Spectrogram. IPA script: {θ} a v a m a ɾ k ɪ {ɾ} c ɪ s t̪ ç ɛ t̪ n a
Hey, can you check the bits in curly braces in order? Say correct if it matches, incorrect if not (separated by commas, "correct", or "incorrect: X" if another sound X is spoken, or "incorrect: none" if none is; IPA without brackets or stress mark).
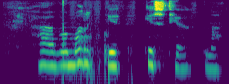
incorrect: h, incorrect: none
